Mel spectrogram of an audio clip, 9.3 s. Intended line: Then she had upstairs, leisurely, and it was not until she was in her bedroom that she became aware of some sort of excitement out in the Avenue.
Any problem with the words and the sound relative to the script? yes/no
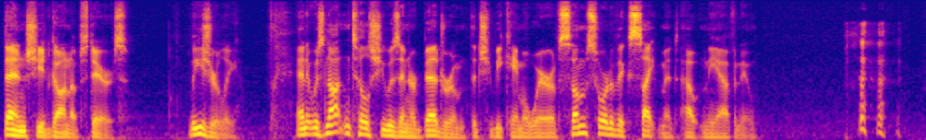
yes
